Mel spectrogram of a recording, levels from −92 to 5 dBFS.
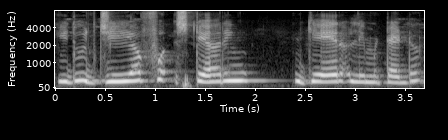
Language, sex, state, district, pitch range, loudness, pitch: Kannada, female, Karnataka, Koppal, 260-300 Hz, -14 LUFS, 275 Hz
